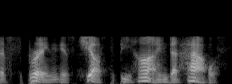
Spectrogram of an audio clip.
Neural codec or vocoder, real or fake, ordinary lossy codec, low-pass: codec, 16 kHz in and 24 kHz out, 0.6 kbps, FireRedTTS-2 codec; fake; AAC, 32 kbps; 3.6 kHz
